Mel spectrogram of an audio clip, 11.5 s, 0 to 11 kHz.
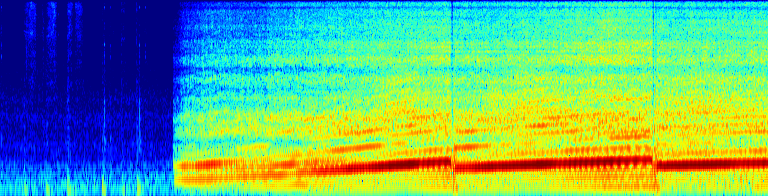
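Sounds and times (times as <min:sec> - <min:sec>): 
Ferrari Amalfi engine revving: 0:02.6 - 0:11.5.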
